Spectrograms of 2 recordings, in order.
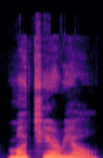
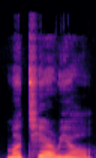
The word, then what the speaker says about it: material: 머티어리얼 강세는 티어에 있습니다. material. material 뜻이 다양하지만 섬유 천이라는 뜻도 있답니다.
